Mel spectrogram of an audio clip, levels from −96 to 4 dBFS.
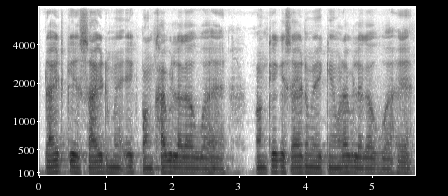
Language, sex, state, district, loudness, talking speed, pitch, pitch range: Hindi, male, Jharkhand, Deoghar, -18 LUFS, 210 wpm, 95 Hz, 95-100 Hz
